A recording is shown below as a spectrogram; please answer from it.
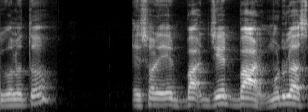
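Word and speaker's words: z̄: বলে modulus জেড জেড এটাকে কি বলা হয় জেড বার ঠিক আছে জেড বার বলে উচ্চারণ করা হয় বা যে z এর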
